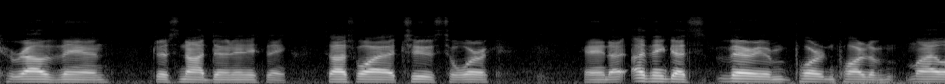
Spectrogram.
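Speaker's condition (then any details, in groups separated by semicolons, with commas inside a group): Cerebral palsy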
